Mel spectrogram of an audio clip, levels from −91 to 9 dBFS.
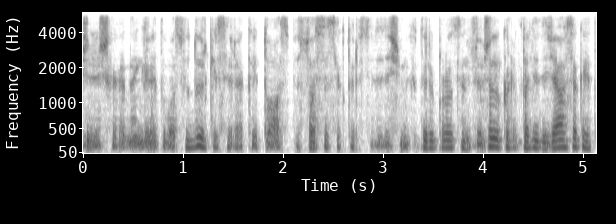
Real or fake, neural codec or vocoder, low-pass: fake; vocoder, 22.05 kHz, 80 mel bands, HiFi-GAN; 5.4 kHz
